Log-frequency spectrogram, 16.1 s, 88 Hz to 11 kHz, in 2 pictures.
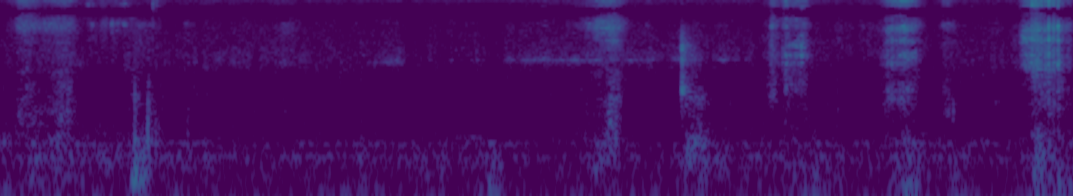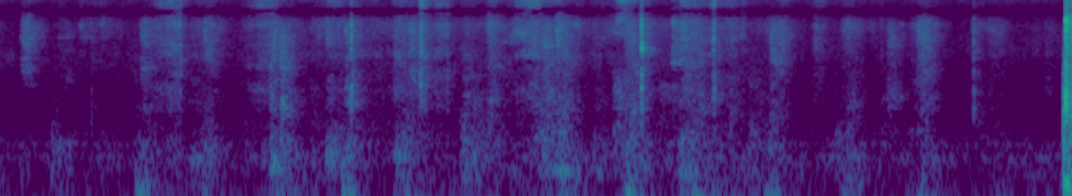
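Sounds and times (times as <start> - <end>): knife scraping wood: 4.4 - 13.6.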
